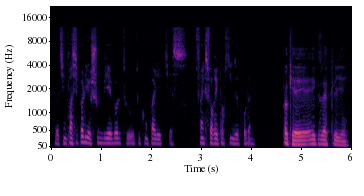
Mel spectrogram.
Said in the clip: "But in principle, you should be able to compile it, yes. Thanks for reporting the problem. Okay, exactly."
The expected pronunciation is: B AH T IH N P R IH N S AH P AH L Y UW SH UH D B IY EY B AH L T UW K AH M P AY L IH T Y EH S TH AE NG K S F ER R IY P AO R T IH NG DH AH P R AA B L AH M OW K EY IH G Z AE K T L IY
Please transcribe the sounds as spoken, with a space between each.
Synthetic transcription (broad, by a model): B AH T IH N P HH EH S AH P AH L Y UW SH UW D B IY EY B AH L T UW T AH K P AY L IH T Y EH S F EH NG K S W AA R IY P AO R T IH NG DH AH P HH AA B L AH M OW K EY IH G Z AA K T L IY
